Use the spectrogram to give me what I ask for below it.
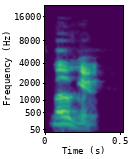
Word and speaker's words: Mogu: Mogu.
